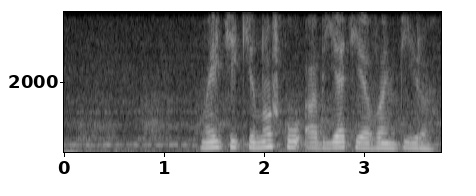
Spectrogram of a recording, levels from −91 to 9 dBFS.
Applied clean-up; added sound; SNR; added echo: none; Engine; 17 dB; none.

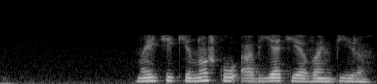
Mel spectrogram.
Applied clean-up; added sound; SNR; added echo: none; none; none; none.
